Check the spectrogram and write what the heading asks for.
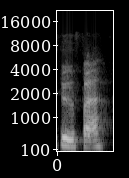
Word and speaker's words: Buffa: Is it Buffa? Buffa? – It is. It's Buffa.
